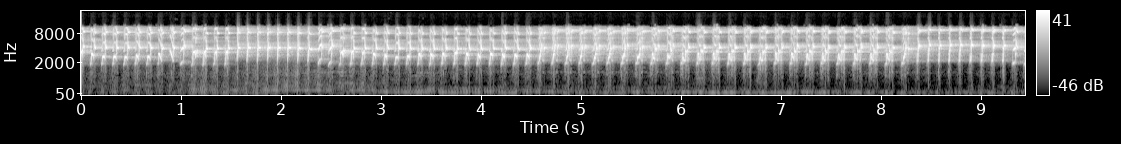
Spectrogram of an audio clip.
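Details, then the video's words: Lovebird ngekek panjang, the long trill hobbyists seek in fighter lovebirds, meant to raise other birds' excitement: a continuous, loud, fast high-pitched rattling trill of evenly pulsed notes lasting the whole stretch. "Suara Burung Lovebird Ngekek Panjang Pintar Naikkan Emosi"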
